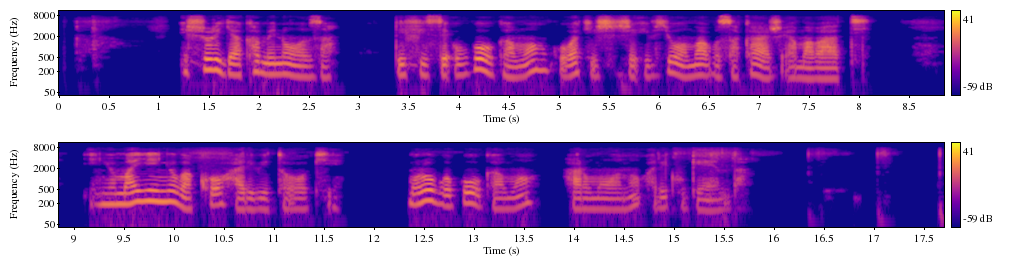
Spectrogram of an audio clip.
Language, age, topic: Rundi, 36-49, education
